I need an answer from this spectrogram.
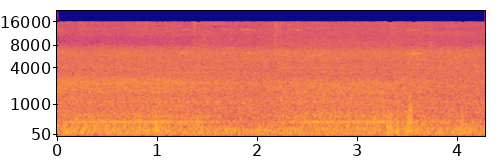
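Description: Steady rumble of a Union Pacific diesel freight train and its locomotive running, mixed with road traffic, with a steady hum through it that drops out briefly in the middle.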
